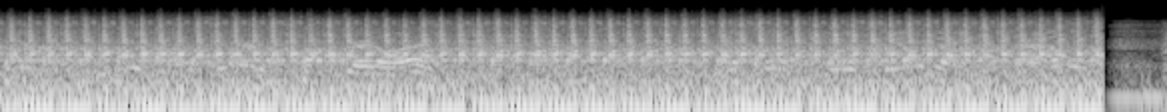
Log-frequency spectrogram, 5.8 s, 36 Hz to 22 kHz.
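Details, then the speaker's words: 1979 Kenworth W900A Cummins diesel at idle; steady heavy knock about three a second until shutdown; Cummins technician traces it to cylinder 3, possibly a piston, bottom end ruled out. "He says it could be a piston, could be a few things. It's not in the bottom end, so he's got it apart right now"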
